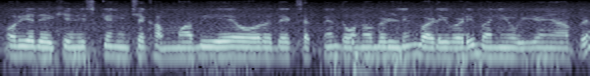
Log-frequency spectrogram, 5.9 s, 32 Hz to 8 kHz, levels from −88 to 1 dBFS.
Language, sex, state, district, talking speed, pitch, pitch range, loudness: Hindi, male, Bihar, Lakhisarai, 205 wpm, 130 Hz, 125-135 Hz, -22 LUFS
